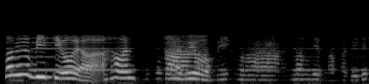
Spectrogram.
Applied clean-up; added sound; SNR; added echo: neural mask model RNNoise.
